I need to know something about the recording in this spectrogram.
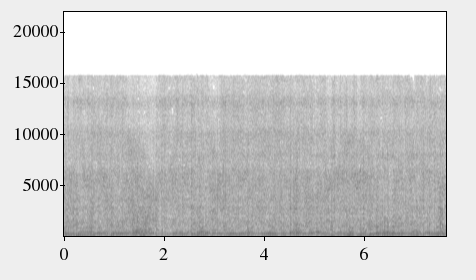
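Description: A string trimmer's line whips through tall grass and weeds.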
